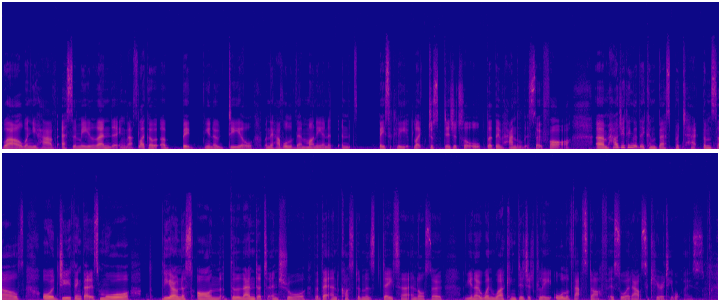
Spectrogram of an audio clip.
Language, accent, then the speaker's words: English; Kenya; moved away; I'm from Kenya originally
